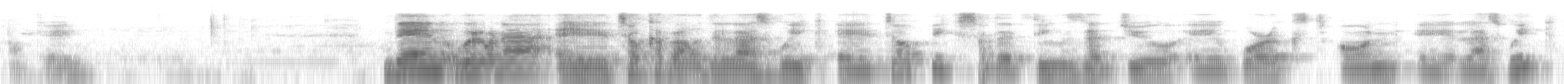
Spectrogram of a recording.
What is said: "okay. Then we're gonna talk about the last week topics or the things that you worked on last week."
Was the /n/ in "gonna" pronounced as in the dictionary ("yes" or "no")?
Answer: no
